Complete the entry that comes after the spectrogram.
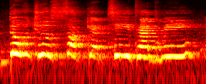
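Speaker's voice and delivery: high, loud, laughing scold; mock a mother's scolding through laughter; laughing mom quote. Quoting her mom, laughing.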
